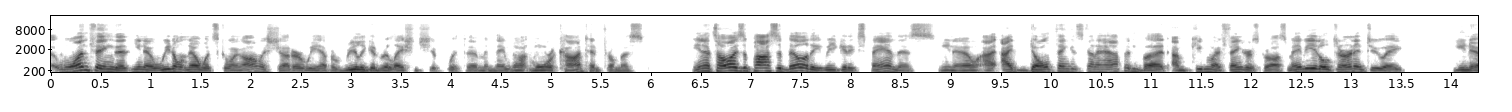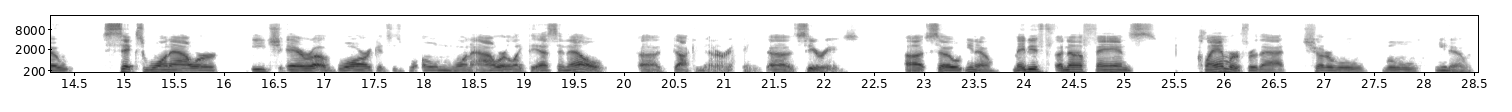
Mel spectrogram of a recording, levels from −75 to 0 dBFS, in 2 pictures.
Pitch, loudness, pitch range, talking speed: 125 Hz, -24 LUFS, 110-140 Hz, 200 wpm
